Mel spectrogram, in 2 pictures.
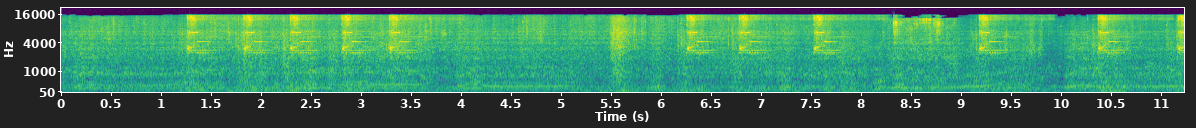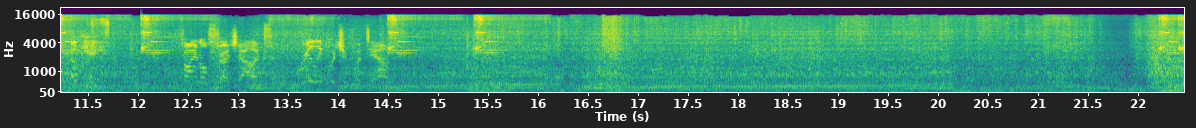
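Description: A racing engine roars and revs up and down.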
